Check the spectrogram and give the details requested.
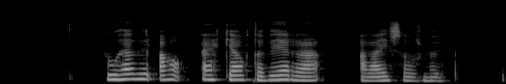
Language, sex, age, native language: Icelandic, female, 50-59, Icelandic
